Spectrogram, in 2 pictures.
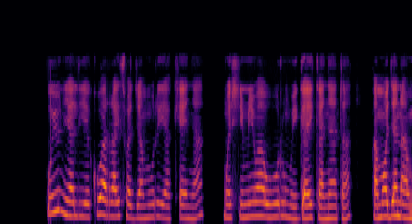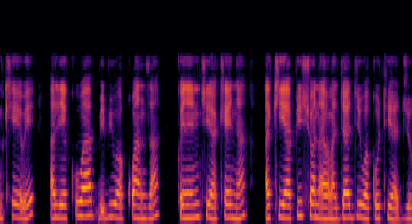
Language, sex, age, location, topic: Swahili, female, 25-35, Kisumu, government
